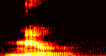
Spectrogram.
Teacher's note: what's very common in strongly rhotic speech is to have it all sort of collapse into one ball of rhoticity and have mirror.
